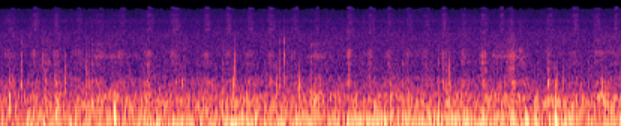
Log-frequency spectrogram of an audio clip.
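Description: Faint scratching of a pen on a sketchbook page, many short quick strokes as eyelashes are drawn, over a low steady hum.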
